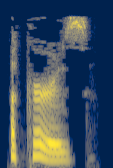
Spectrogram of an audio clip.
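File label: "occurs", British English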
